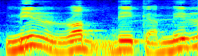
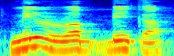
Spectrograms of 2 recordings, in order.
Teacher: র অথবা লাম যদি আসে তাহলে গুণনা হবে না, সেখানে মিলবে, শুধু মিলবে, গুণনা করা যাবে না। মির রাব্বিকা, মির এরকম গুণনা করা যাবে না, মির রাব্বিকা।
